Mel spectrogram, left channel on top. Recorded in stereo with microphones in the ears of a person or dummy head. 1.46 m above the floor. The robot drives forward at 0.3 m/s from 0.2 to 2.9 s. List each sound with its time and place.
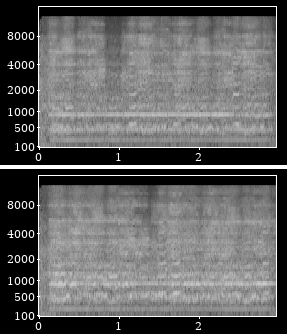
Only background noise.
